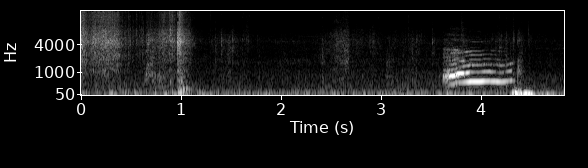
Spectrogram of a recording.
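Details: Stray domestic cats fed by a 91-year-old haenyeo grandmother as she cooks meat for them; one clear drawn-out meow near the end, rising then falling, after brief clattering kitchen noises and a quiet room.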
